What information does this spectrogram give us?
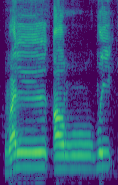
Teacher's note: आगे वल अर्दी, वल ला पर कलकला नहीं करना, रा पर भी कलकला नहीं करना, रा पर आवाज़ चलती रहे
